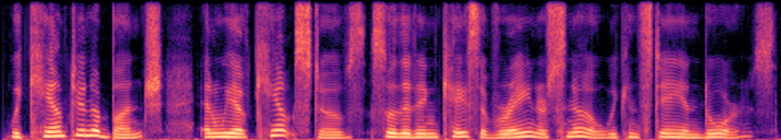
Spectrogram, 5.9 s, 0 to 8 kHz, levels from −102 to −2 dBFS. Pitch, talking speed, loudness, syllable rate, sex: 205 Hz, 225 wpm, -16 LUFS, 4.6 syllables/s, female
